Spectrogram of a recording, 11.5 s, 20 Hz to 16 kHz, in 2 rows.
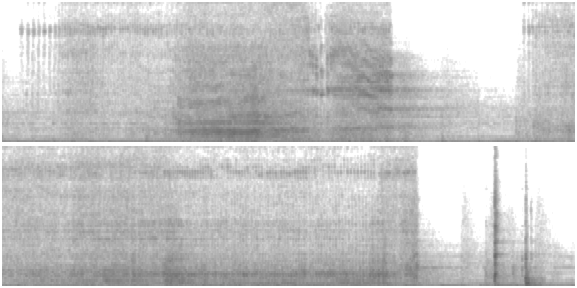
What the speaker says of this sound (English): Now we can go ahead and tighten down these bolts with our 10mm socket extension on our ratchet.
